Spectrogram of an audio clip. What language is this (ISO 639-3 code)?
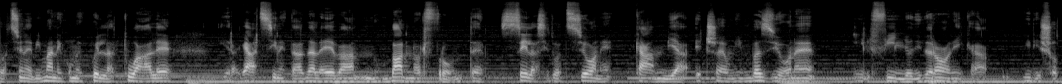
ita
